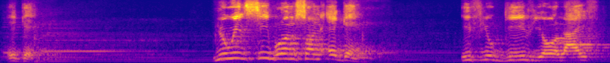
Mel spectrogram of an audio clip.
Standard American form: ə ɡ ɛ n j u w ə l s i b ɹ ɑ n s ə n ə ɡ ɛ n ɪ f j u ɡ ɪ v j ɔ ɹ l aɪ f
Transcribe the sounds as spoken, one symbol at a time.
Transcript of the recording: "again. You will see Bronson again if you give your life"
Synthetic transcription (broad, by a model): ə ɡ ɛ n j u w ə l s i b ɹ ɑ n s ə n ə ɡ ɛ n ɪ f j u ɡ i v j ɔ l aɪ f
